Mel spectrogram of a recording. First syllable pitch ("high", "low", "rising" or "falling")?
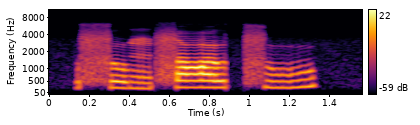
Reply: low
